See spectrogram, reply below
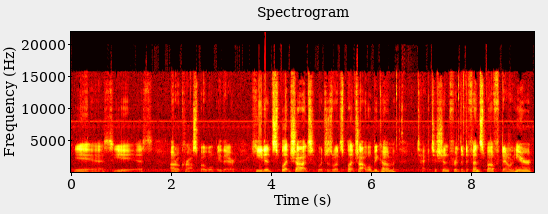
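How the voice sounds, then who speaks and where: A man's voice: fairly low pitch, sing-song, takes it slowly, creaky, pushed and bright, slight background noise. A man giving casual live gameplay commentary, talking to himself and swearing easily as he plays. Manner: easygoing swearing, talks to himself. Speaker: game streamer. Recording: music behind the voice.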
